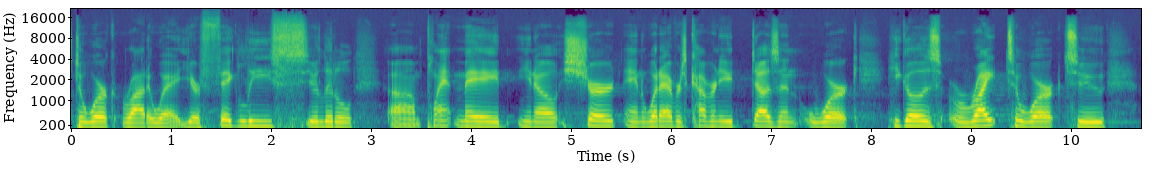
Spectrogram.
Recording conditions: live audience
